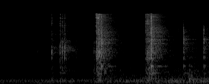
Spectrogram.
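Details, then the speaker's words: Porter Cable FN250C 16-gauge nailer shooting nails after a repair, pressure turned down from 110 PSI (too hard; 90 preferred): sharp, separate, crisp pneumatic shots about every half second; normal firing, though a slight air leak is noted afterwards. "oh yeah we're back in business now it's shooting way too hard I think the pressure is too high the compressor was at 110 PSI"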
